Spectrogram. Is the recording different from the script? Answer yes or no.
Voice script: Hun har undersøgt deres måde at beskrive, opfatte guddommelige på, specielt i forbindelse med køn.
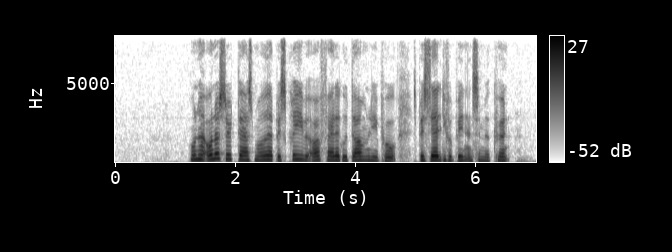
no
